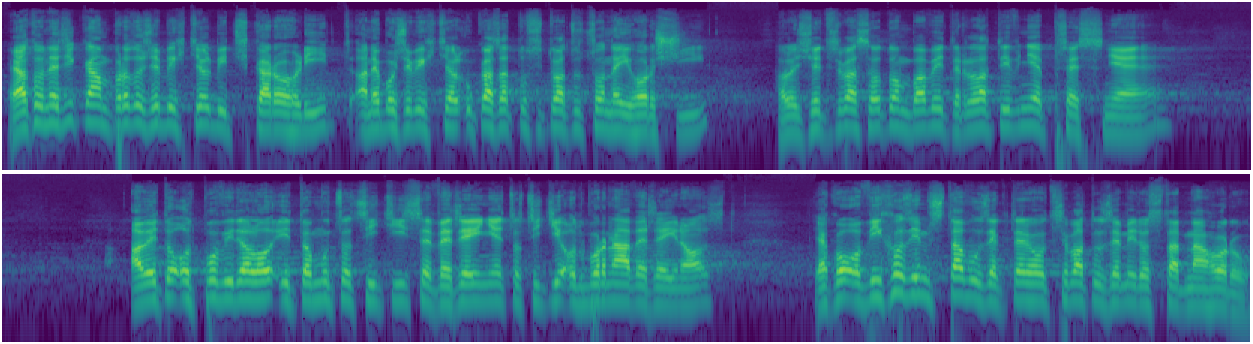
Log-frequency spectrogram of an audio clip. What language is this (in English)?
Czech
